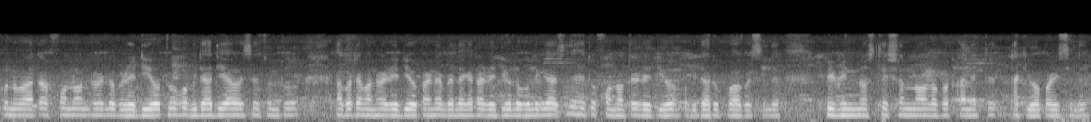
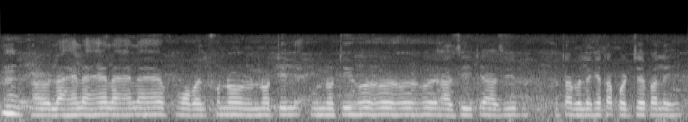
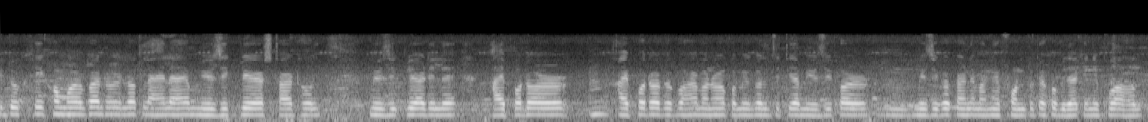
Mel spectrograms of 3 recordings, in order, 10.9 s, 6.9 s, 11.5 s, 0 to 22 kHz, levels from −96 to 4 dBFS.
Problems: constant background noise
